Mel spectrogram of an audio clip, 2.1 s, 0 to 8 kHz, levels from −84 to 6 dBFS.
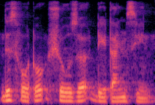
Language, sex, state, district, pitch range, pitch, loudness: English, male, Assam, Kamrup Metropolitan, 115-135 Hz, 125 Hz, -16 LUFS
